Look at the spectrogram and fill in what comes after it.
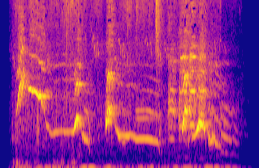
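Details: Dog. A dog gives a run of high-pitched whines, each starting sharp and sliding down into a drawn-out, wavering tone. Three such whimpers come in close succession, the last one breaking into a shaky, uneven cry.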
